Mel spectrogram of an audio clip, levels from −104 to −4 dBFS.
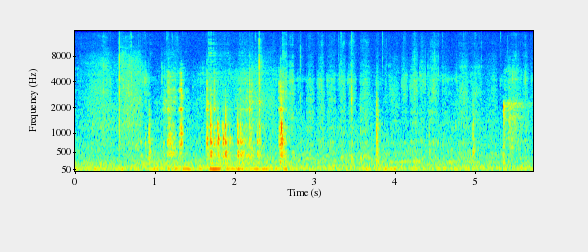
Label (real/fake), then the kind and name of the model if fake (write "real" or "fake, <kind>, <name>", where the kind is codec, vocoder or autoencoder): real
